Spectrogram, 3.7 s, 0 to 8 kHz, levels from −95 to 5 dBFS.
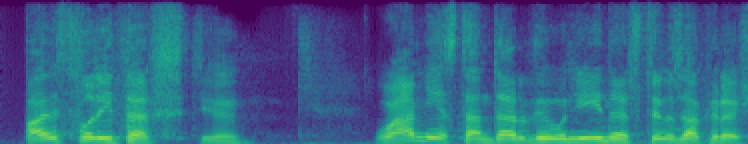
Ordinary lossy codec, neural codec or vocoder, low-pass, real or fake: none; codec, 16 kHz, 1 kbps, X-Codec, HuBERT features, trained on general audio; none; fake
